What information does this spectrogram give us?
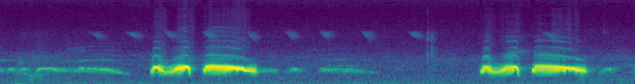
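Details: Spotted dove used as a decoy in Vietnam, cooing to entice wild birds to fight; two deep two-part coo phrases about three seconds apart, separated by quiet murmuring coos and silence.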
